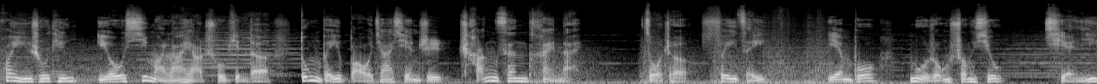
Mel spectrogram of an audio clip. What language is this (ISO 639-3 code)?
zho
